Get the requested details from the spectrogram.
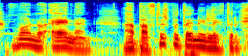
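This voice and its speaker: Over music in the background, the voice races at a very fast pace with an animated tone and very wide pitch swings. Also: man. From Greece, Thessaloniki (Pontic Greek roots). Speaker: actor. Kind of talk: interview.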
